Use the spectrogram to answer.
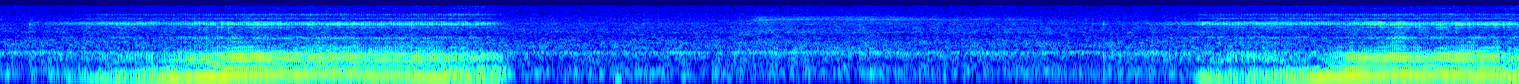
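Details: Man snoring during sleep: two long, rattling inhaled snores separated by a quiet pause of a few seconds.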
